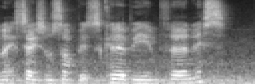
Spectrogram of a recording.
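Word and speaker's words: Kirkby-in-Furness: next station stop is kirby in furnace pronounced without the k in it kirby is also another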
